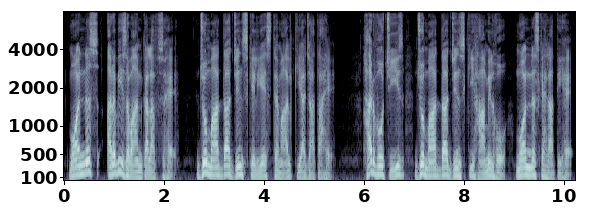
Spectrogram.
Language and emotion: Urdu, neutral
